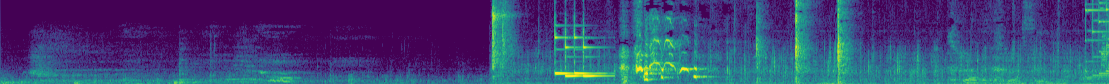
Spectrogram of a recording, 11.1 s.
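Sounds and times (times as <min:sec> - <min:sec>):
two-note chime sound effect: 0:05.6 - 0:06.2.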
